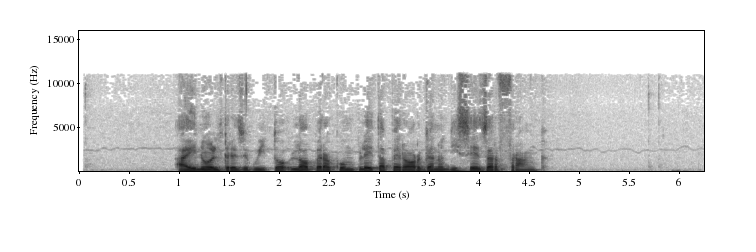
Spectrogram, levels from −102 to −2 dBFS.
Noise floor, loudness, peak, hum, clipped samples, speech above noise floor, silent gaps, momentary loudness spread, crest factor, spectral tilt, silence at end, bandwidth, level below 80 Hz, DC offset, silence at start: -62 dBFS; -18 LUFS; -2 dBFS; none; under 0.1%; 45 dB; none; 9 LU; 16 dB; -7 dB/octave; 1.6 s; 11.5 kHz; -48 dBFS; under 0.1%; 0.95 s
